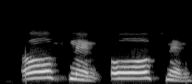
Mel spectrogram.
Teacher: opening জি, ও বলে একটু হালকা টান দিবেন এবং প্রেসার দিয়ে বলার চেষ্টা করবেন, একদম ঠোঁট গোল করে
